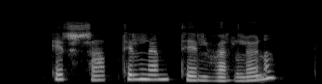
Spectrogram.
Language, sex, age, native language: Icelandic, female, 40-49, Icelandic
